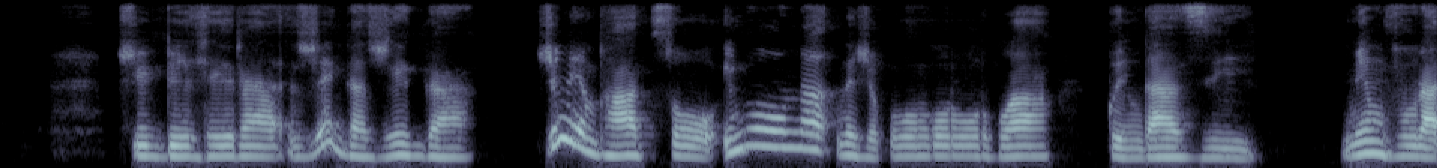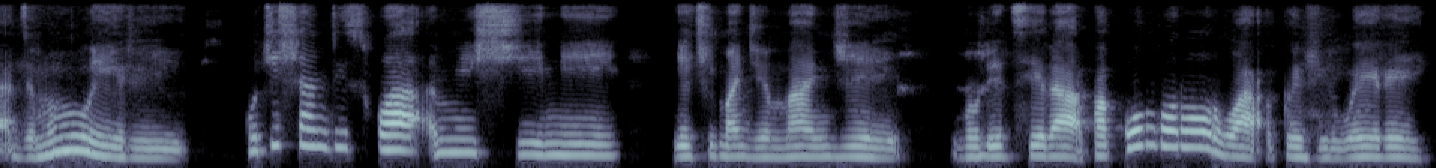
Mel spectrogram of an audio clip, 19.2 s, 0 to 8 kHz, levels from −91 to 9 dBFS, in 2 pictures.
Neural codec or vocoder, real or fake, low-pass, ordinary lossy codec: codec, 44.1 kHz, 2.6 kbps, SNAC; fake; 7.2 kHz; Opus, 64 kbps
